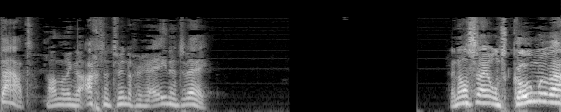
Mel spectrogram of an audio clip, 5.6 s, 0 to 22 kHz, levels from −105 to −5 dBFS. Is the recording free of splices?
yes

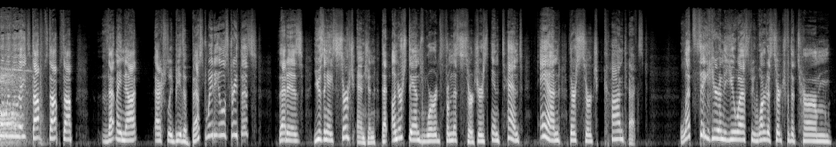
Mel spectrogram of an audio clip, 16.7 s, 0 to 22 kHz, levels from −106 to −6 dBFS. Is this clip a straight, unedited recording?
no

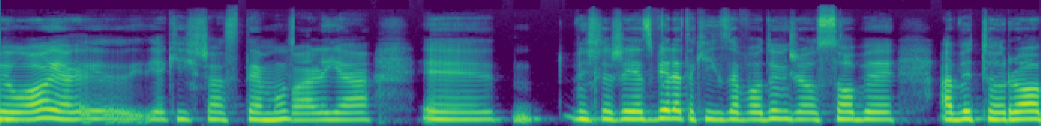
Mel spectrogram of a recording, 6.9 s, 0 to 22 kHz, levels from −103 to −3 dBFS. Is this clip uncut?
no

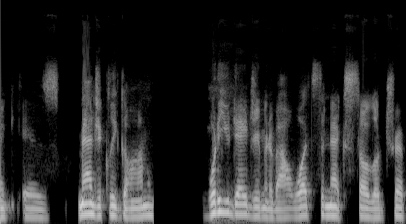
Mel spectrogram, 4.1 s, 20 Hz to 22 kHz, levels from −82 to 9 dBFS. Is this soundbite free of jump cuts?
yes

